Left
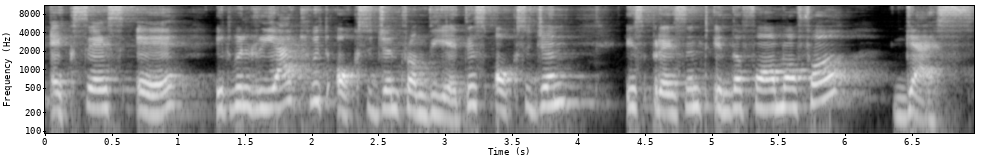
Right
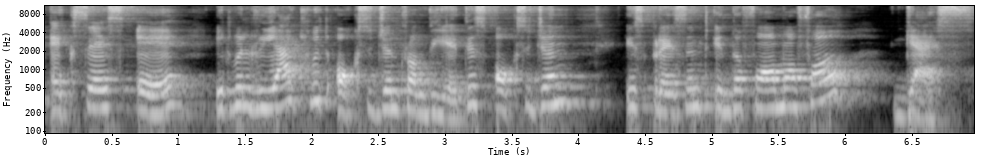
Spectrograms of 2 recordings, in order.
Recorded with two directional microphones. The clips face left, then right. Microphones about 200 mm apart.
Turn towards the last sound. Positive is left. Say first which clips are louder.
# left 5 dB
turn(degrees=50)  # may be behind; listen again after turning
